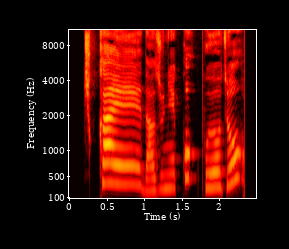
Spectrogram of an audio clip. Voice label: joy

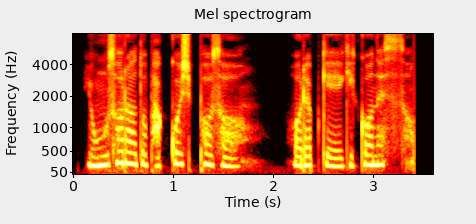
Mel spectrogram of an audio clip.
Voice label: shy

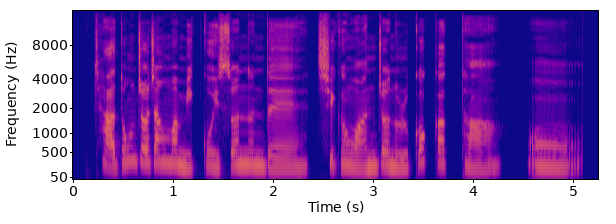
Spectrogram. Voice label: crying; monologue

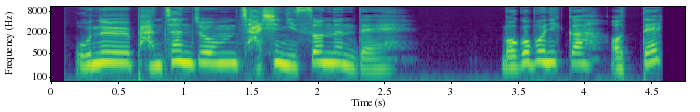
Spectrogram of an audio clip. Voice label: shy; monologue

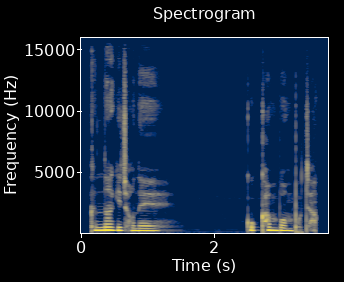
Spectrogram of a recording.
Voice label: sadness

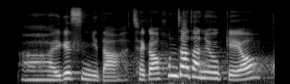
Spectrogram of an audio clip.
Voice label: neutral, monologue

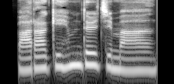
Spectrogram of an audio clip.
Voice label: sadness, monologue

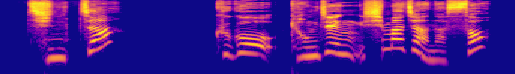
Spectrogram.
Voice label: surprise, monologue

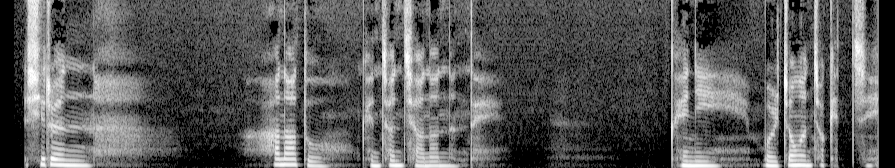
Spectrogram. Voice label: sadness

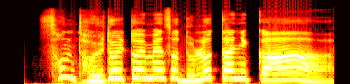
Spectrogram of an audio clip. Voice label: fluster; monologue

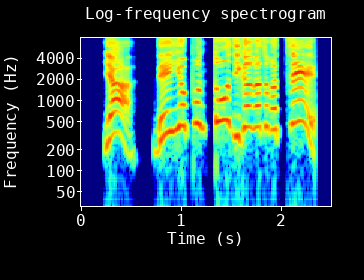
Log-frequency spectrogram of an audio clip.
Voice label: anger; monologue

